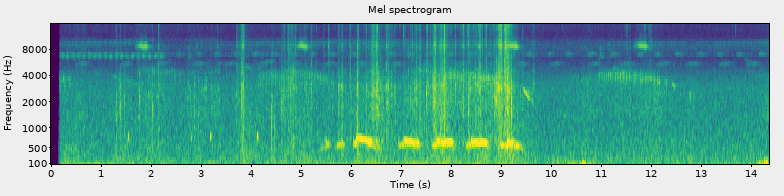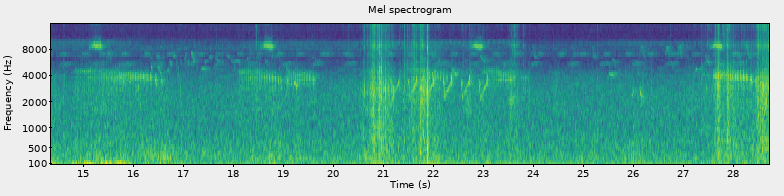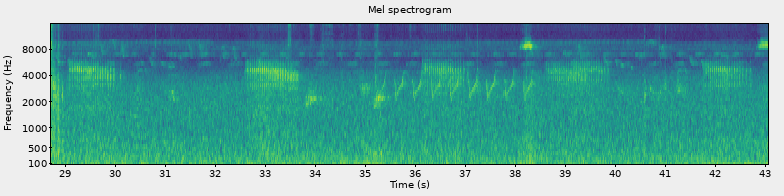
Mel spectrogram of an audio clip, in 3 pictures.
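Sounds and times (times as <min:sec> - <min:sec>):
faint high bird calls: 0:01.3 - 0:09.7
rustle of dry leaves: 0:01.3 - 0:09.8, 0:18.2 - 0:24.0, 0:27.0 - 0:30.2.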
